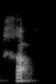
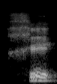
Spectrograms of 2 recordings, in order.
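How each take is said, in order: First: The name ends in an 'ah' vowel. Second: The name ends in an 'eh' vowel. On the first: This is how it is said in Arabic. "लेकिन ये खा हो जाएगा" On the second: This is how it is said in Urdu. "इसको खे हम कहते हैं ना"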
